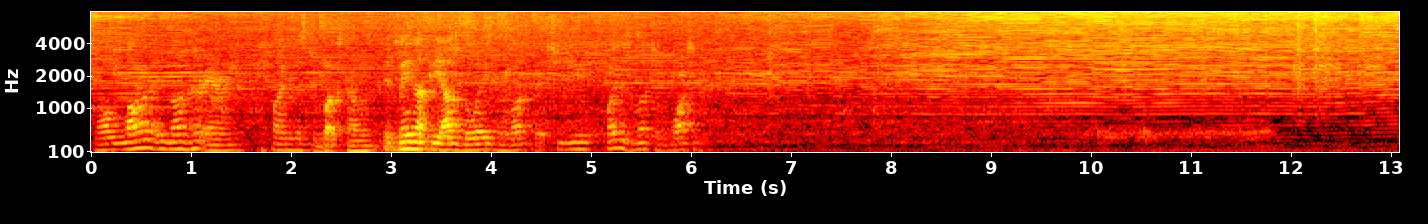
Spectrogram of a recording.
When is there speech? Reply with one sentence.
The speech can be heard from 0.0 to 6.2 s.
